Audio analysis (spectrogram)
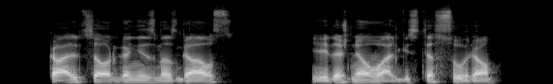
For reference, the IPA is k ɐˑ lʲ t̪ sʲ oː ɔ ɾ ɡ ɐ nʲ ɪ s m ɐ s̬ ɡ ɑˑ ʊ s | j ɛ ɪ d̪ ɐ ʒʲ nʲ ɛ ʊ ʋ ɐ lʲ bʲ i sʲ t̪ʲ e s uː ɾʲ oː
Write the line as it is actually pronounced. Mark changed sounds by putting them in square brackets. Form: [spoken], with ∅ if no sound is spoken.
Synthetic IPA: k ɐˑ lʲ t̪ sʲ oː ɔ ɾ ɡ ɐ nʲ ɪ [z] m ɐ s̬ ɡ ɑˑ ʊ s | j ɛ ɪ d̪ ɐ ʒʲ nʲ ɛ ʊ ʋ ɐ lʲ [ɡʲ] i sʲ t̪ʲ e s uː ɾʲ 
